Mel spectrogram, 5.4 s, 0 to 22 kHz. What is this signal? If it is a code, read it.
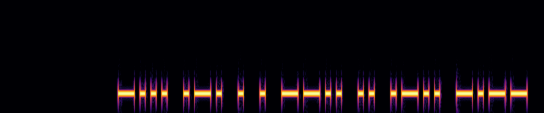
Morse code, heard as a keyed tone, about 22 wpm, 700 Hz. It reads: BREEZILY
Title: Pangram Challenge v2 - 22wpm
